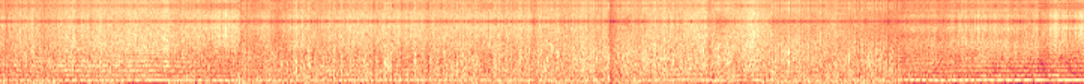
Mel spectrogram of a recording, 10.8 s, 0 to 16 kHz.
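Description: DJI Flame Wheel F550 hexacopter's brushless motors and propellers humming at a steady pitch, heard from the camera on the craft. A rushing wind noise covers much of the hum from about two seconds in, and the clear tone returns near the end.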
